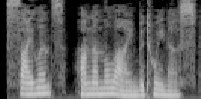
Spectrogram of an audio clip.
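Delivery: plain reading voice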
